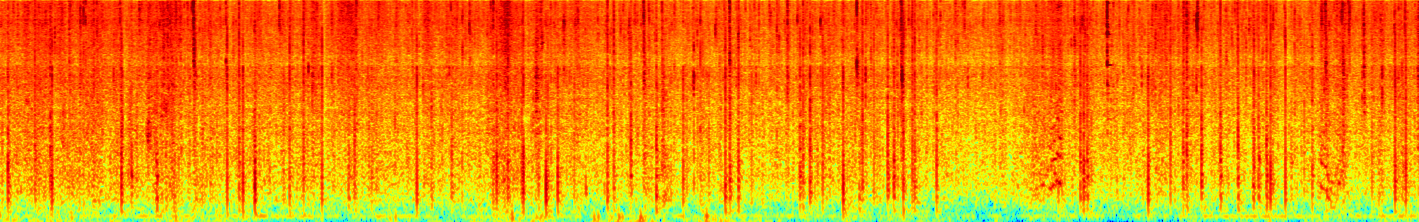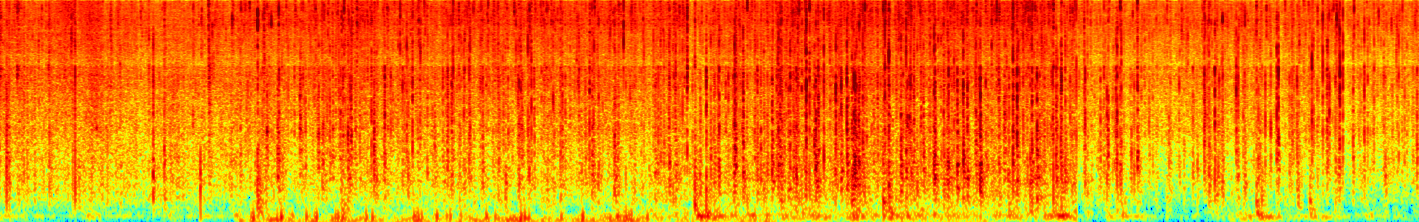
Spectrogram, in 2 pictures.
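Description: Heavy rain pattering on a tarp overhead: a dense, even patter of drops with many sharp single hits. A little past halfway it grows fuller and heavier.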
